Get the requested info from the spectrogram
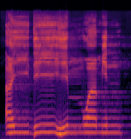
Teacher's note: nun sukun bertemu kha idhar halki, nun sukun dibaca jelas tanpa mendengung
